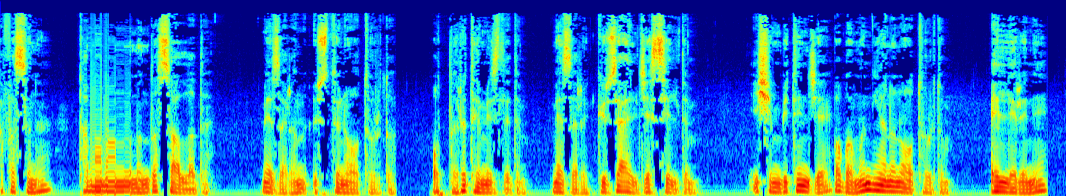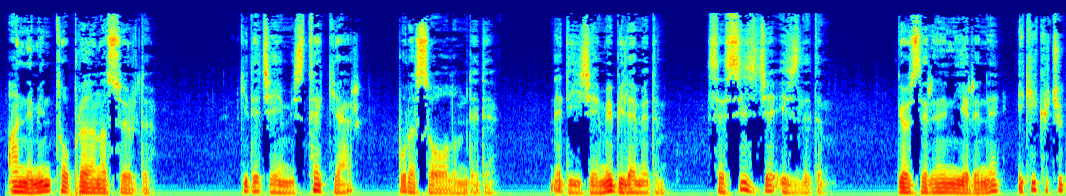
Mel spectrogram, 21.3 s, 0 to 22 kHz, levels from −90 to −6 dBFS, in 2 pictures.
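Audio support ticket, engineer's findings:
Robotic sound from repeated short buffers, 0.85 to 1.32 s. Speech collapses into a rigid metallic buzz at 100 Hz. Most of that stretch is repeated fragments. Likely a starved playback buffer looping about 10 ms of audio while real audio is skipped.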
